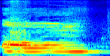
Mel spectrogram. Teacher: इसे उच्चारण करने में तीन मात्राओं का समय लगता है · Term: प्लुत स्वर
